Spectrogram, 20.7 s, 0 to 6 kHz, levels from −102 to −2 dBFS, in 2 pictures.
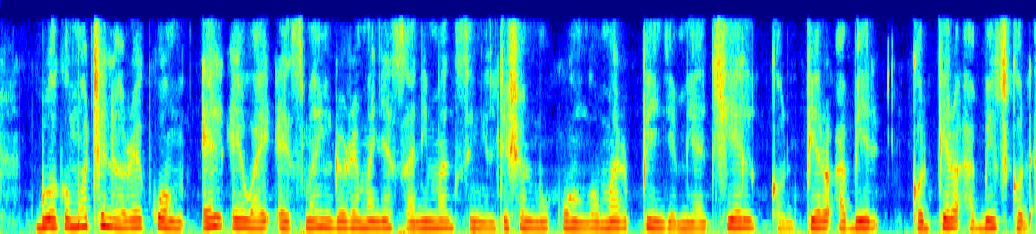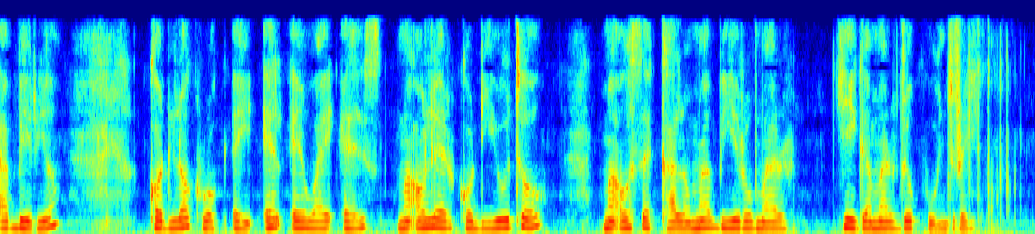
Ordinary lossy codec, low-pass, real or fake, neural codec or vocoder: MP3, 48 kbps; 5.4 kHz; fake; codec, 16 kHz, 4.8 kbps, FACodec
